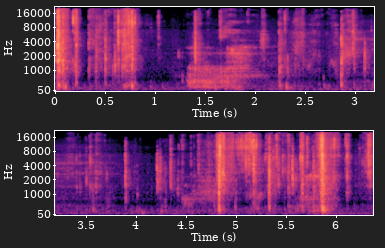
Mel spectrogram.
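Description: A water-resistant poly mailer package being torn open, with bursts of ripping and crinkling plastic broken by short pauses, close and fairly loud.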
